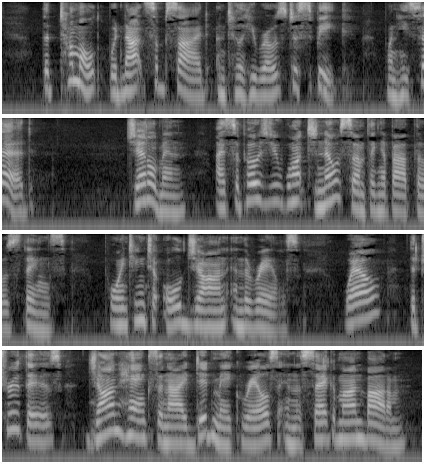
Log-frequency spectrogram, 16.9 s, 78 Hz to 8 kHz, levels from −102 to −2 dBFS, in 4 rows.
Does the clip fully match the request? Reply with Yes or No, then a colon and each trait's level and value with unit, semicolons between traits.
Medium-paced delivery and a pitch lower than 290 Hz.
Yes: average, 165 wpm; high, 190 Hz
